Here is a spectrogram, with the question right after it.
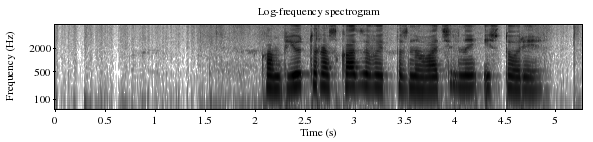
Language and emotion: Russian, neutral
